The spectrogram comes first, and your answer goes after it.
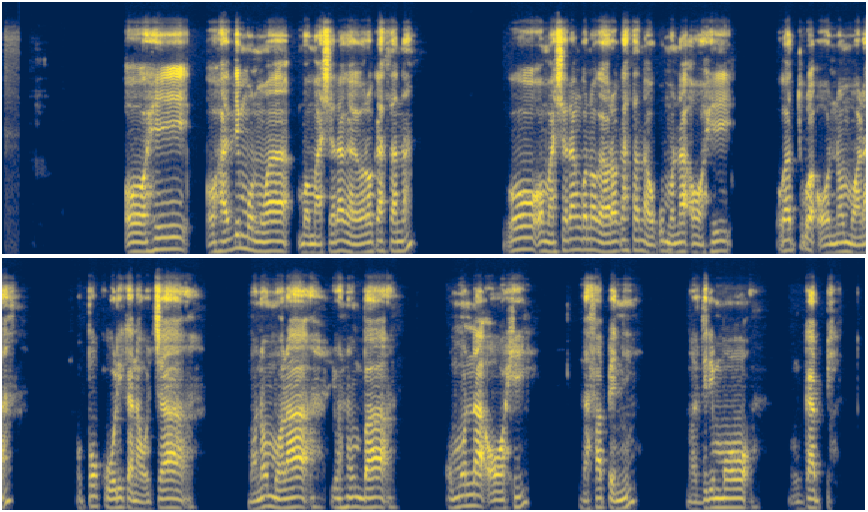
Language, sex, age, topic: Oshiwambo, male, 25-35, agriculture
